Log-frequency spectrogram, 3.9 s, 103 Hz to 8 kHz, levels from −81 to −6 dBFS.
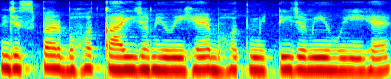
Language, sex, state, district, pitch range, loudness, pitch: Hindi, female, Chhattisgarh, Rajnandgaon, 170-180 Hz, -15 LUFS, 175 Hz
